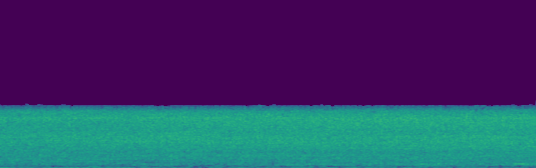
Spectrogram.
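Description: Chicken pieces pan-frying in hot oil in a frying pan, a steady sizzle as they brown.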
